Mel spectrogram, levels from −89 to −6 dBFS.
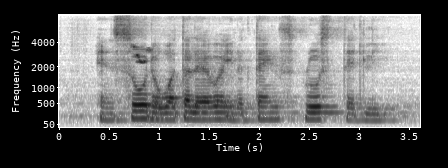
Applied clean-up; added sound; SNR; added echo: none; Bird; 8 dB; reverberation time 2.9 s.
